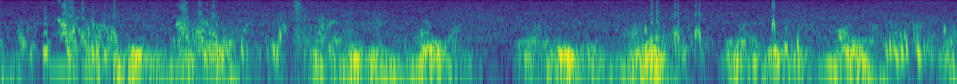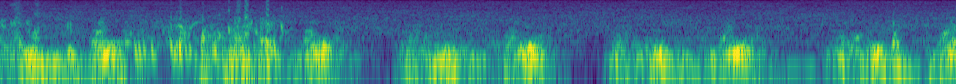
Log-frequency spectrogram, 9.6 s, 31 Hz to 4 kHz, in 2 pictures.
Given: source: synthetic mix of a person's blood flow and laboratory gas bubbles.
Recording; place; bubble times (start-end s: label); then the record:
Doppler ultrasound of blood flow; precordium
0.07-0.64 s: bubbles
0.85-1.46 s: bubbles
1.56-1.71 s: bubbles
3.17-3.57 s: bubbles
3.83-4.03 s: bubbles
4.38-5.01 s: bubbles
5.08-5.20 s: bubbles
5.40-6.25 s: bubbles
9.22-9.32 s: bubbles
9.52-9.57 s: bubbles
From the record:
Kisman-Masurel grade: 332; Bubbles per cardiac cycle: rolling drumbeat, 9 or more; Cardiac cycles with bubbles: 50 to 99%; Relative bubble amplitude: moderate (0.250 to 0.450); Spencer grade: 3 (all of the cardiac periods contain showers or single bubble signals, but not dominating or overriding the cardiac motion signals); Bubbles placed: only in the low amplitude regions of the cardiac cycle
